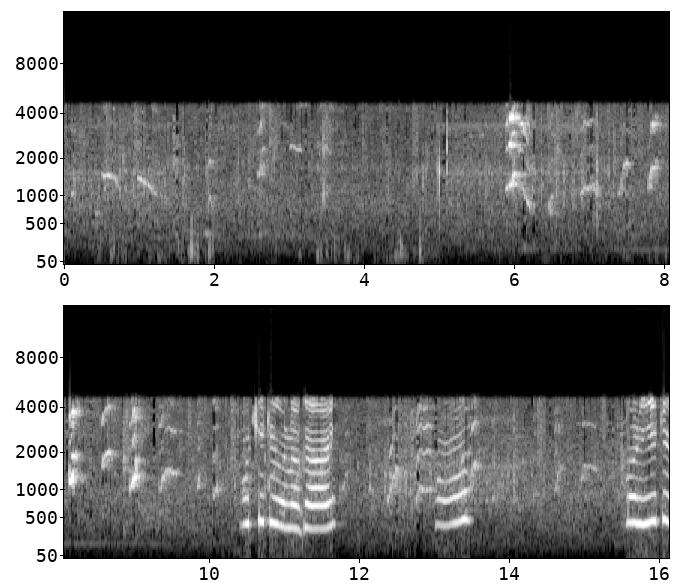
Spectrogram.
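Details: Corgi puppies from a special litter almost six weeks old, indoors, giving high, wavering whines and short yips in bursts late in the recording, with a woman talking to them throughout.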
